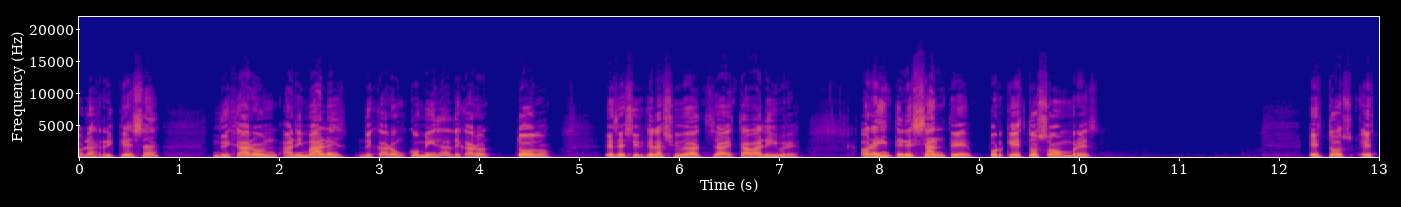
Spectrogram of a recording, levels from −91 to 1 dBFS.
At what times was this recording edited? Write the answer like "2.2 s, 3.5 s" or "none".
none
